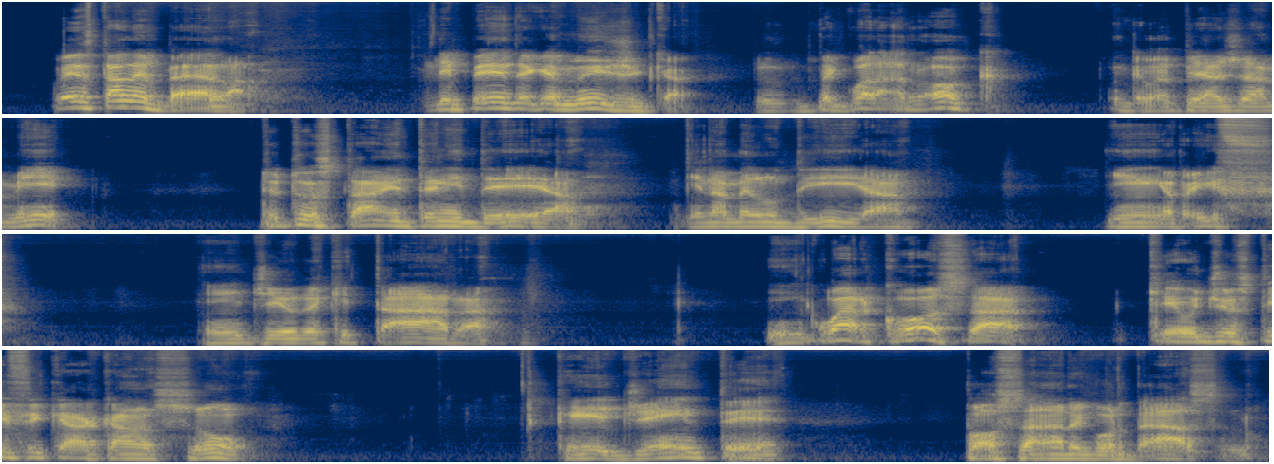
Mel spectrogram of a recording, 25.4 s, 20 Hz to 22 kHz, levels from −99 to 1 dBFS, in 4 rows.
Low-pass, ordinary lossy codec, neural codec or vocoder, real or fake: none; none; none; real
